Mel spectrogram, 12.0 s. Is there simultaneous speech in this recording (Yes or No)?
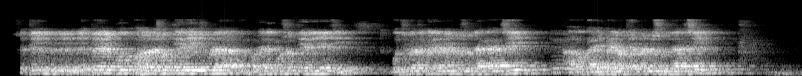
Yes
